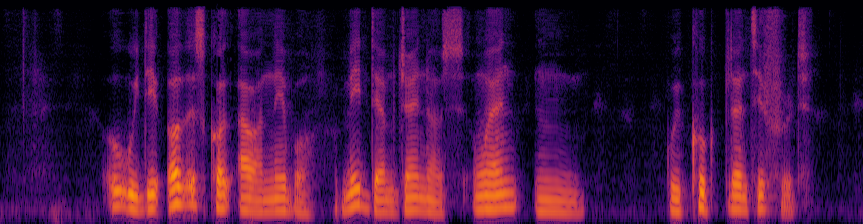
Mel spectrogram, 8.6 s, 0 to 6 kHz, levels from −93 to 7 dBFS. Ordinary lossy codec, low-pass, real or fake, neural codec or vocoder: AAC, 32 kbps; 5.4 kHz; fake; codec, 16 kHz, 0.3 kbps, FocalCodec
